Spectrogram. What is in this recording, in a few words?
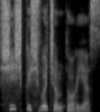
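"сиськысь вӧчӧмторъяс", Komi, female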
